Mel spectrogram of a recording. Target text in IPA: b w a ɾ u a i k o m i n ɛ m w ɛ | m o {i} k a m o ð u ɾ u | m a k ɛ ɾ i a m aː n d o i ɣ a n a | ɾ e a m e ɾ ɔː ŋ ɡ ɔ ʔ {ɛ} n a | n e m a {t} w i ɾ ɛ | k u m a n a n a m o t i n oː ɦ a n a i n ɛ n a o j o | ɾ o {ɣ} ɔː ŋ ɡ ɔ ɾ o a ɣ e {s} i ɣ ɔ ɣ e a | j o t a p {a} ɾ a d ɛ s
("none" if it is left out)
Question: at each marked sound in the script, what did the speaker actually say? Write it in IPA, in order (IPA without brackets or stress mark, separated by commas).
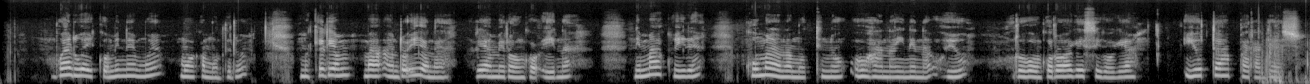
a, e, k, ɣ, s, a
